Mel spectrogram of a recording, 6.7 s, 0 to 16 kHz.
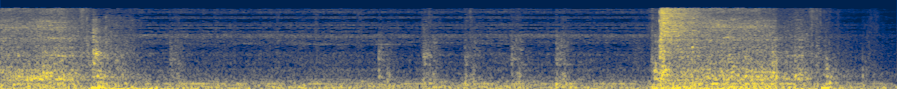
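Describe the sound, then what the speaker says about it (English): A faulty, sputtering door in the video game Fallout 4 is worked open, with mechanical scraping and clunking that rises into two louder sliding surges, heard alone with no talking. "This door's on the fritz."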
